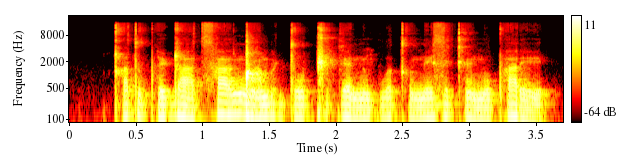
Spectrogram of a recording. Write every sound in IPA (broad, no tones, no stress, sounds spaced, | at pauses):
qʰ ɛ t ʊ pʰ ɪ ɖ a t͡sʰ a ɐ̯ ŋ͡ǃ ã b ɛ ɖ t o ǁ ʊ k ɛ n̪ ɛ̃ kʷ a ɐ̯ kʰ ʊ n̪ e z e kʰ ɛ̃ n̪ o pʰ a ɾ e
